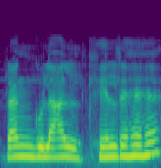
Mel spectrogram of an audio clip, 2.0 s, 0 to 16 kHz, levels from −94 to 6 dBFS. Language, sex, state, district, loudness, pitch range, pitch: Hindi, female, Bihar, Patna, -11 LUFS, 180-195 Hz, 185 Hz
